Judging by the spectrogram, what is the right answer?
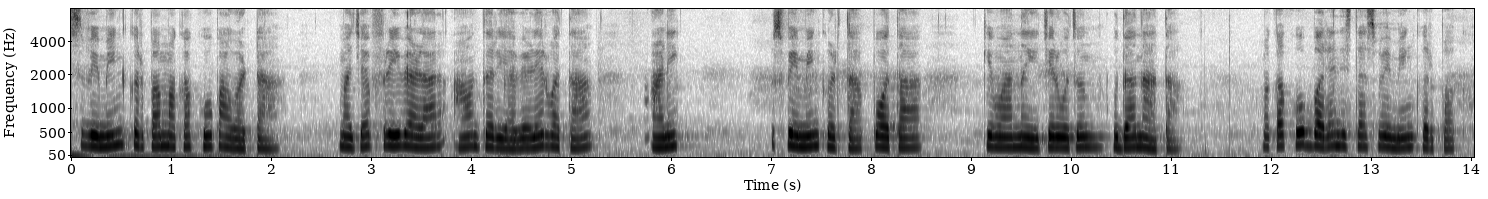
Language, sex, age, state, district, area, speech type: Goan Konkani, female, 18-30, Goa, Canacona, rural, spontaneous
